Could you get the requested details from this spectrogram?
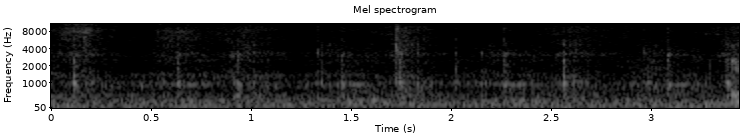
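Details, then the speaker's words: Hygeia EnDeare multi-user electric breast pump in a demonstration, with pressure and cycling speed being adjusted: a quiet mechanical hum with repeating clicks, roughly 70 a minute. "So we just turn it on, mom can take the actual pump and start pumping, and then adjust pressure here, and"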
